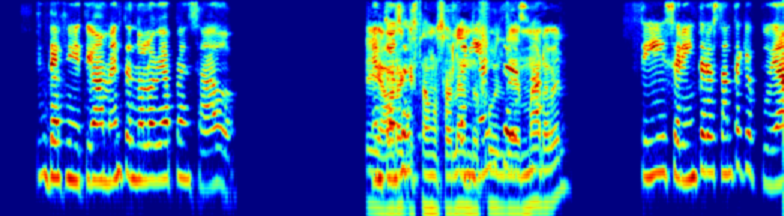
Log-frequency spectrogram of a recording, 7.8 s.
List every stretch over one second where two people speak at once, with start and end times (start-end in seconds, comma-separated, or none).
3.7-5.5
